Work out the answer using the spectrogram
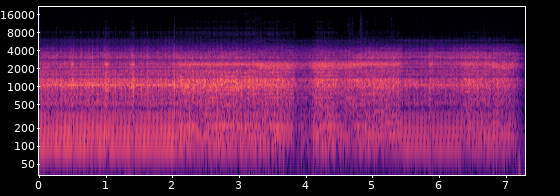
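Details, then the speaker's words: Breville Pick-Me-Up 5 valve radio working with HT near 186 V: loud steady hiss and buzz with a low hum underneath from workshop electrical interference; adding an earth cable reduces the noise. "quieten this one down. I'll put an earth cable on and you'll see the difference with this. Mind you, there's still a lot of rubbish in this workshop."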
